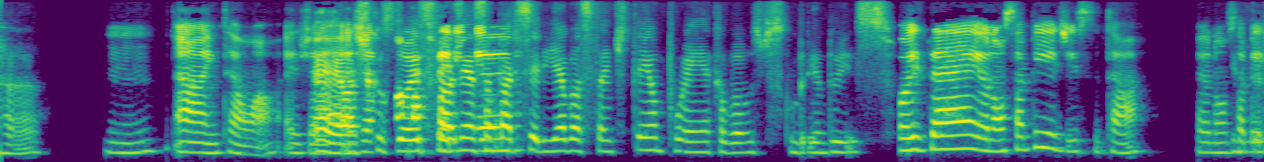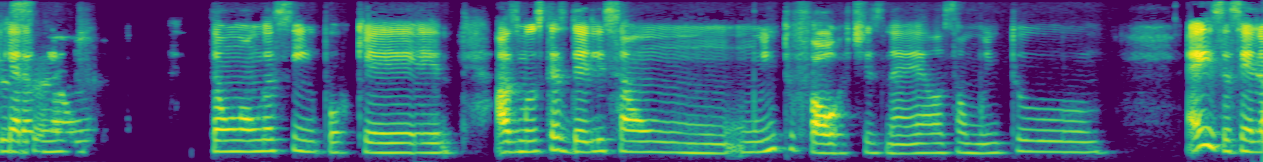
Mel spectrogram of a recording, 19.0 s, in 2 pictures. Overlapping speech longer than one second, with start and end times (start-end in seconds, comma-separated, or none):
2.3-3.8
